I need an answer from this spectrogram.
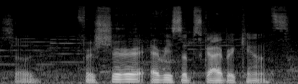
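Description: This vlogger tours a large indoor department store, filming on a handheld phone while he walks and chats to himself in a musing way. His low, creaky, slightly mellow voice keeps a fairly even intonation at a measured pace, with soft background music.

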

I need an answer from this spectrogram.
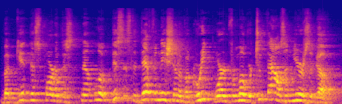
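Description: An older pastor preaches in a small indoor church sanctuary, animated and gesturing, racing ahead and then dropping low and quiet for emphasis. A far-off camera with no visible mic picks him up with roomy echo.

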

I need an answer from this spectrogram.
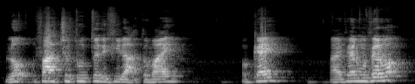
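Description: Italian teen guy ranting at a game, bright voice, echoey room a bit off mic. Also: medium pitch, a little slow. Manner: easily enraged, swearing, shouting at the game. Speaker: gaming channel host. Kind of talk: let's play commentary.

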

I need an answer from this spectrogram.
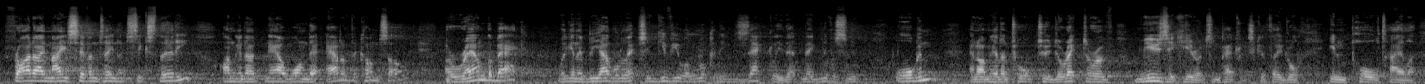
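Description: A man's voice: mid-range voice, a little fast, fairly bright tone. A man presenting and interviewing on camera, chatty and promotional, talking straight to viewers. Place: large cathedral interior. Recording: echoey cathedral with long reverb and faint background noise.

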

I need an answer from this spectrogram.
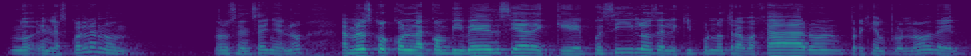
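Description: A woman's voice: medium pitch, fairly even intonation, fairly quick. A woman co-hosting a podcast, chatting casually and prompting her co-host with questions. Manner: prompts and teases her co-host, laughs often. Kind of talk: casual chat.

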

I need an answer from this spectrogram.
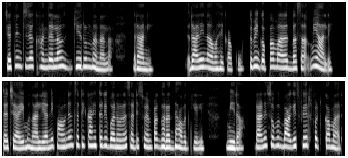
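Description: A woman narrates a scripted story in a steady, even reading voice. Her tone is high and smooth, with a crisp resonance. The recording is dry, close to the mic. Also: no room sound.

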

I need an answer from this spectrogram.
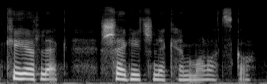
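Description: A woman's voice: flat delivery, vocal fry, darkish tone, dry recording. A woman voicing a small young male kangaroo who is lost and clings to his friend. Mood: pleading. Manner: high, pleading childish voice.

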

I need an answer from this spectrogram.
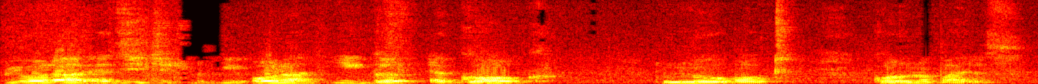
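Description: Older Indian professor, slow patient lecturer who repeats and spells words, recorded from far off with room hiss. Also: male voice, fairly low pitch, little pitch movement. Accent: Indian English. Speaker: professor teaching English word roots. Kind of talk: classroom lecture mixing Hindi and English. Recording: echoey room, distant mic, noisy.

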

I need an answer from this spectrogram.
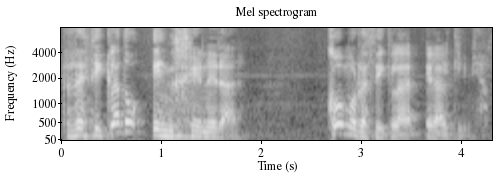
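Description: A man in his thirties co-hosting in a brisk, teasing way, reading questions at a restaurant table. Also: mid-range voice, huge pitch swings, a little mellow. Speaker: co-host. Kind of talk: lively quiz-style hosting. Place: restaurant dining room.

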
